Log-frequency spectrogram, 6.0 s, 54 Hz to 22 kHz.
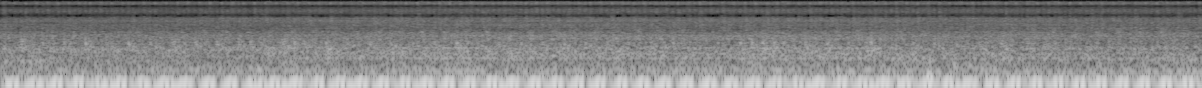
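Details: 1990 VW Vanagon engine at cold start and idle: deep rough rumble with a loud heavy knocking beat that lessens after about 10 minutes of running.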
